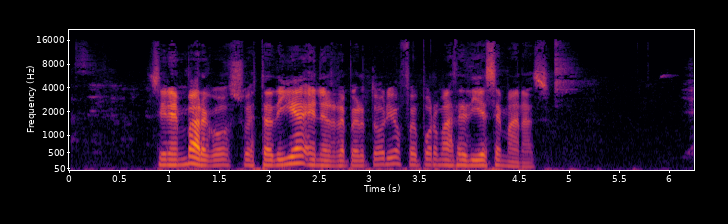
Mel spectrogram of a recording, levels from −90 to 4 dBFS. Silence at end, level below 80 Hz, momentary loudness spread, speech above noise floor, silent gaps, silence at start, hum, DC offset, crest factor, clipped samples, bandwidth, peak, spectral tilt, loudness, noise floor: 0 s; -54 dBFS; 12 LU; 38 dB; none; 0.25 s; none; under 0.1%; 24 dB; under 0.1%; 16.5 kHz; -6 dBFS; -3 dB/octave; -28 LUFS; -66 dBFS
